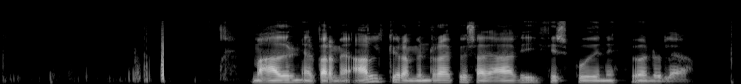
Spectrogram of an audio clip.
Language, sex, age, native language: Icelandic, male, 30-39, Icelandic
